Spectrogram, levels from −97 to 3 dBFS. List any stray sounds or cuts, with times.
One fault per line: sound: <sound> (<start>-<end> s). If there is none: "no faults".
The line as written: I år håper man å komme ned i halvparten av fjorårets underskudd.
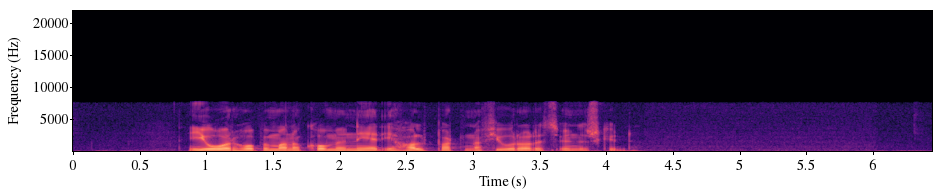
no faults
